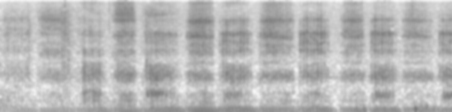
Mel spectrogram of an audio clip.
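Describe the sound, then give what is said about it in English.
A cat purrs steadily, a low rumbling vibration with a regular in-and-out rhythm that continues throughout, with no talking over it. “My cat.”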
